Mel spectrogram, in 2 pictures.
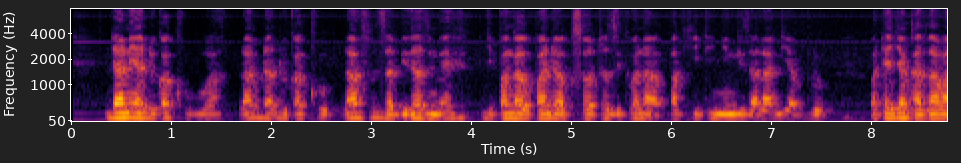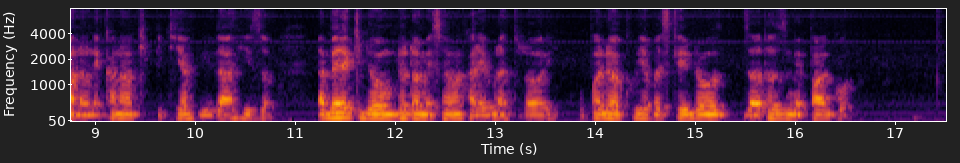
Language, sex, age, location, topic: Swahili, female, 50+, Nairobi, finance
